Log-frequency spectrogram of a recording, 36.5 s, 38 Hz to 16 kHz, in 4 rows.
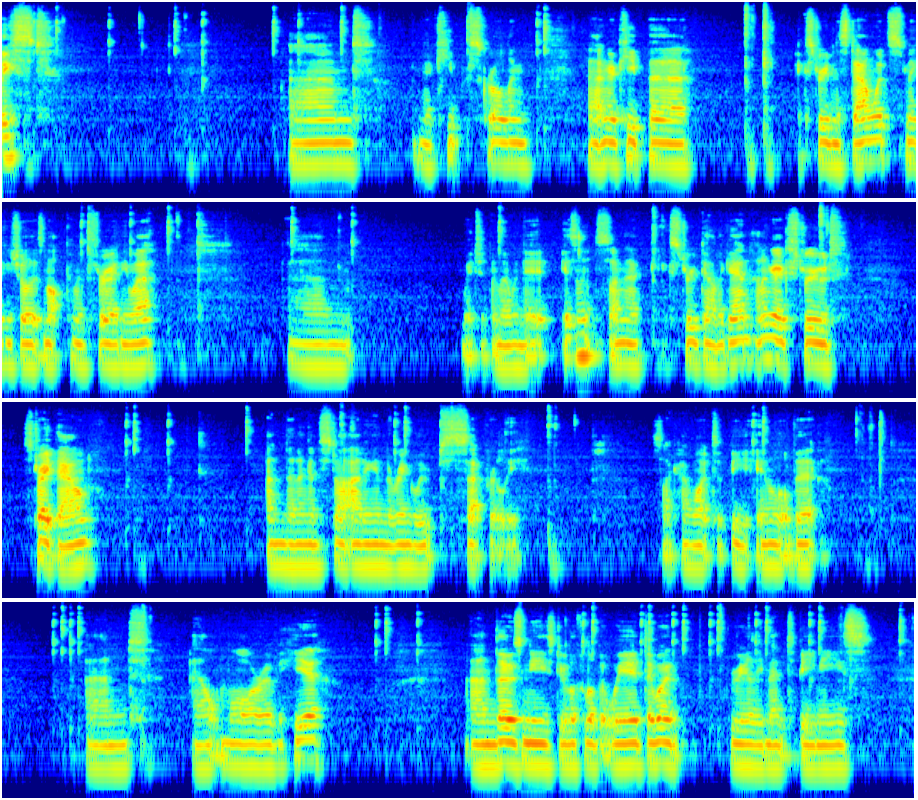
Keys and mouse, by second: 1.1-3.4 middle drag, 7.5 g, 10.0-11.2 drag, 11.2-12.4 middle drag, 15.7 e, 17.8-18.8 drag, 19.6 click, 20.2-21.6 middle drag, 21.7 ctrl+r, 22.9-24.6 drag, 23.8 s, 26.0 click, 26.9 ctrl+r, 27.2 click, 28.2 click, 28.9 s, 31.3 click, 31.8 middle click, 32.4 click, 33.2 middle click.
